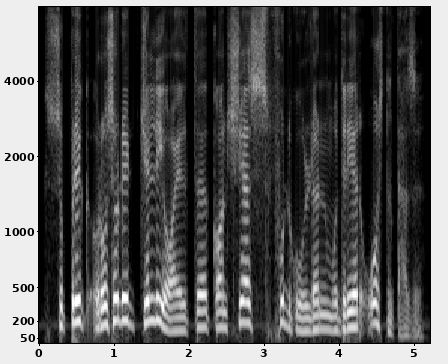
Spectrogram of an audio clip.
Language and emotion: Kashmiri, neutral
